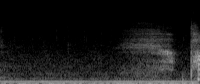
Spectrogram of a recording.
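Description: A steady low electrical-sounding hum, with a soft breath drawn in about a second and a half in, just before speech resumes.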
